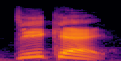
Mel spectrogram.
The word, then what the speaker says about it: Dike: So Chimere Dike is the pick out of Florida. It is pronounced DK. It's not the other words that you could maybe potentially interpret that as. DK.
